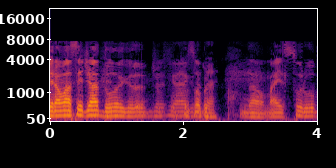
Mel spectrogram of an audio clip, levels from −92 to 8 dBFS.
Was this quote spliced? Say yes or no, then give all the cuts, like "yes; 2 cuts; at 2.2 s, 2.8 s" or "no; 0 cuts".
no; 0 cuts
